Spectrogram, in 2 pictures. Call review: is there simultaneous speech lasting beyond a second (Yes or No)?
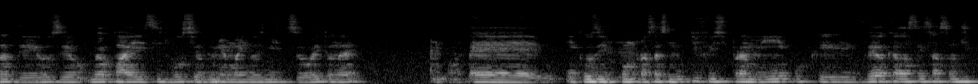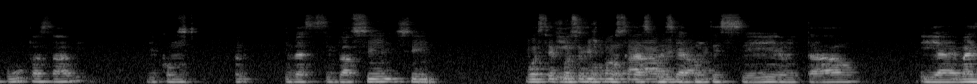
Yes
